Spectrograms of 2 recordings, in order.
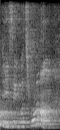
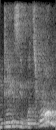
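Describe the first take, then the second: First: Falling, anxious retold plea; worried repeating. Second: Rising, anxious call to the dog; retold panicky plea, question going up; worried repeating. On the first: Owner to her sick dog, helpless falling plea. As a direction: repeat it helplessly, tune dropping at the end. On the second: Owner to her sick dog, worried rising plea. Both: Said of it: "but I kept repeating".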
